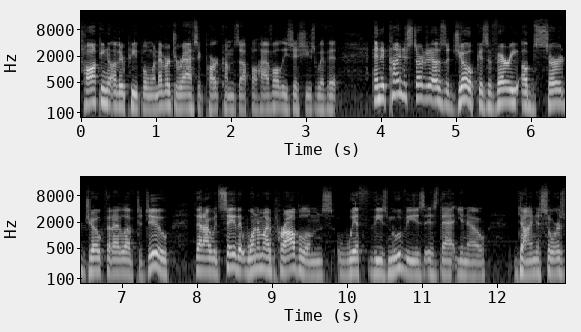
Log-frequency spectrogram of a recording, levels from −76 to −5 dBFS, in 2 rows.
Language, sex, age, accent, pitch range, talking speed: English, male, 30-49, American, 140-230 Hz, 235 wpm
